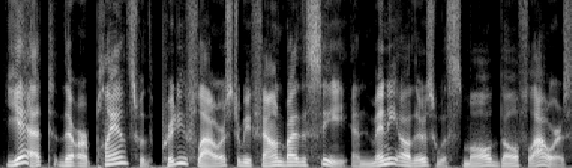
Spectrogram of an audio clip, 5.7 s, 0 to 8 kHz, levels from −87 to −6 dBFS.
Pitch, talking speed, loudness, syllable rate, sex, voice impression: 140 Hz, 210 wpm, -19 LUFS, 4.9 syllables/s, male, masculine, adult-like, thick, tensed, powerful, bright, clear, fluent, cool, friendly, reassuring, wild, lively, slightly kind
